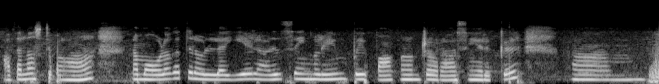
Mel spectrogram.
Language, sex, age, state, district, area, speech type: Tamil, female, 18-30, Tamil Nadu, Sivaganga, rural, spontaneous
